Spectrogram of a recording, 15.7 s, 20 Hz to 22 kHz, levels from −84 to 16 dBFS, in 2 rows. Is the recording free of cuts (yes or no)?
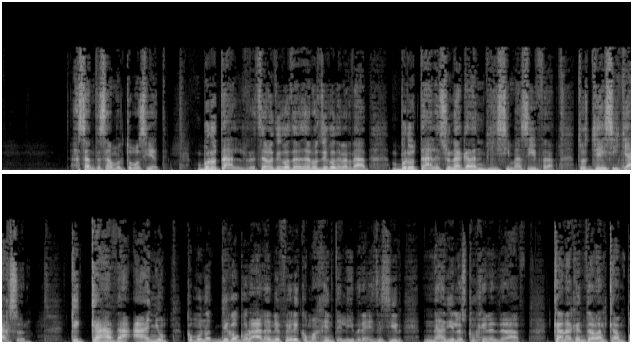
no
